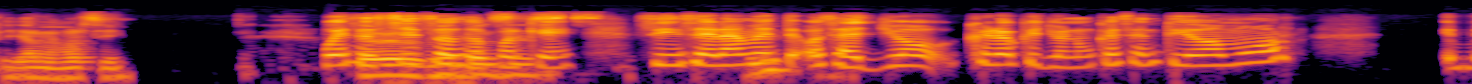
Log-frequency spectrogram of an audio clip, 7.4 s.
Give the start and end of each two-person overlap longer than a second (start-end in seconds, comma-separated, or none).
1.8-3.1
